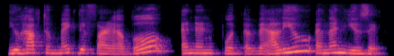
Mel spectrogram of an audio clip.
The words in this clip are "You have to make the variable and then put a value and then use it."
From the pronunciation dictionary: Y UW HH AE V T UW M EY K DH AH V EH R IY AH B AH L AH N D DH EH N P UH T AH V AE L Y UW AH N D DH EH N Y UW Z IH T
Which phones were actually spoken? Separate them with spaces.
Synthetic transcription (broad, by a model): Y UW HH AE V T UW M EY K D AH F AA IY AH B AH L AH N D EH N P UH T AH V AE L Y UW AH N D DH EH N Y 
